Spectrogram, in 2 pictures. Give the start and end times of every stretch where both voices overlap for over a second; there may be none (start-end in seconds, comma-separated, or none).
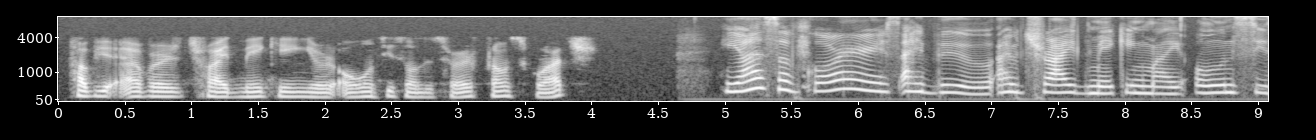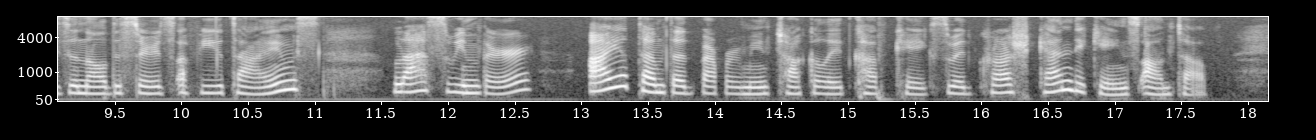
none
